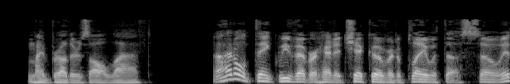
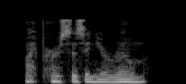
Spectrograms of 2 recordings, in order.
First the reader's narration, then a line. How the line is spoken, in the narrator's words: she whispered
